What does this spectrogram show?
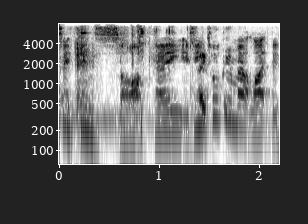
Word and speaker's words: sake: Chop it, sippy sake.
